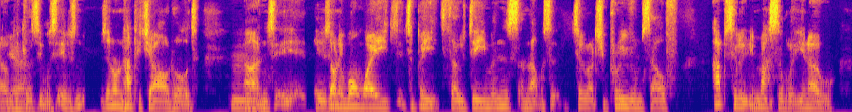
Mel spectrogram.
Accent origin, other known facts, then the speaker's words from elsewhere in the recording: Blackpool, North West England, United Kingdom; Pete was the first person I got to know in Manchester when I came over from Blackpool and stuff.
